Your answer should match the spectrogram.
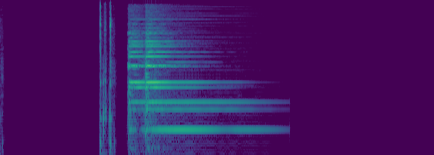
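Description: Subscribe-button sound effect: a short click about a second in, then a bell ding that rings out and fades over about a second and a half.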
